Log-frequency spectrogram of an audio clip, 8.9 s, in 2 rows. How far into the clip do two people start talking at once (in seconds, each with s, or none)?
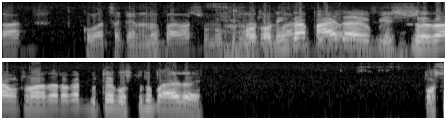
2.5 s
